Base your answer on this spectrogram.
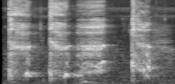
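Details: A child with a cough gives a quick run of about four short, harsh coughs in close succession: a coughing bout.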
